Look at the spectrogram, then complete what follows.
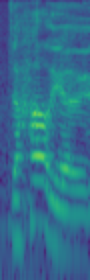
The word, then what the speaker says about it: Tahalia: is impossible to me tahalia is definitely pronounced the h in her name but she doesn't have a typical h sound doesn't triple h instead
